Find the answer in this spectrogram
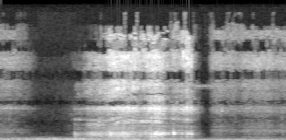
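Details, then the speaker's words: Comedy sketch: wife complains her husband's snoring keeps her awake; a single rough, low snore on a drawn-in breath with a snorting rattle, then a pause; snoring. "Uy, esta roncadera no me la aguanto más. Si no es la niña, es él que no me deja dormir."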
